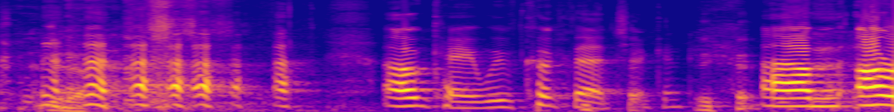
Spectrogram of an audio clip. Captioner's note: laughter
